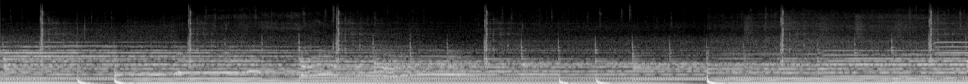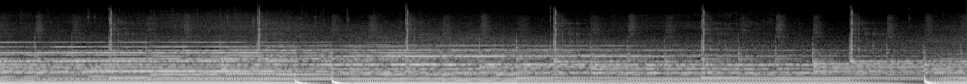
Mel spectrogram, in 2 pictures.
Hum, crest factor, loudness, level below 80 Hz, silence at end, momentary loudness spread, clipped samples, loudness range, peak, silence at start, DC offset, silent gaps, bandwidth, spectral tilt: none; 12 dB; -15 LUFS; -14 dBFS; 0 s; 6 LU; under 0.1%; 4 LU; 0 dBFS; 0 s; under 0.1%; none; 13 kHz; -7.5 dB/octave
